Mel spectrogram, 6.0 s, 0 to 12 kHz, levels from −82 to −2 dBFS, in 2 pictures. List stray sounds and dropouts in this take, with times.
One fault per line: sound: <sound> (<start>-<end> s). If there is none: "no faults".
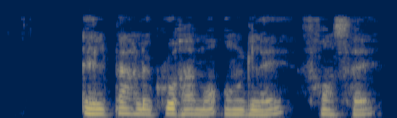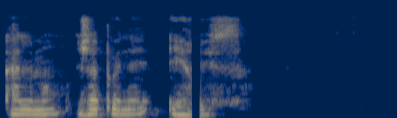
sound: dropout (4.4-4.5 s)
